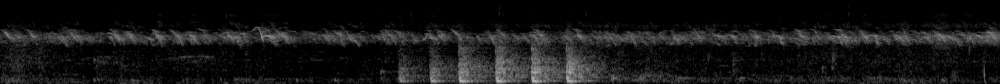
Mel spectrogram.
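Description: Dense, continuous high-pitched peeping of a large flock of day-old broiler chicks. About four seconds in, a quick run of five or six louder, lower sounds cuts through for about two seconds.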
